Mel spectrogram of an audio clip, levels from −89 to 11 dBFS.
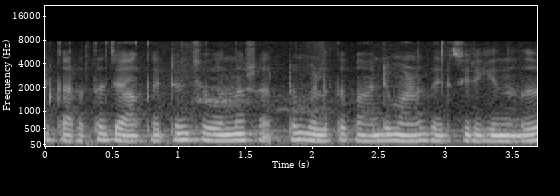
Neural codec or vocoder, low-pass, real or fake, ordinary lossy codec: none; none; real; none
